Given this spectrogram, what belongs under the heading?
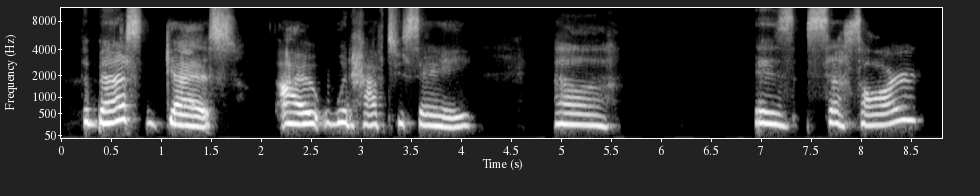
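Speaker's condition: Stuttering; took years to speak openly about it; coughs often, voice tearful at one point; stutter hard to notice when speaking, per listener; prolonged sounds

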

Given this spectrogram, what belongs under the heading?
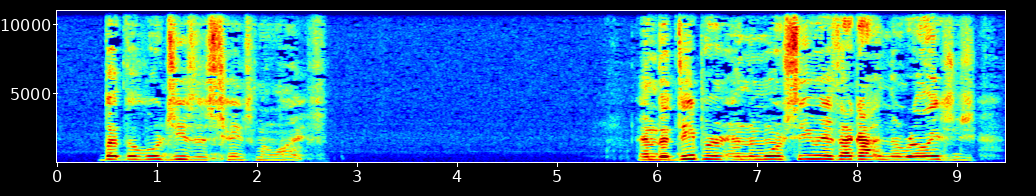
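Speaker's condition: Spastic cerebral palsy; present from birth, uses wheelchair

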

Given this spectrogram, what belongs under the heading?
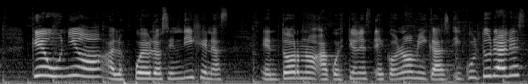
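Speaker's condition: No condition

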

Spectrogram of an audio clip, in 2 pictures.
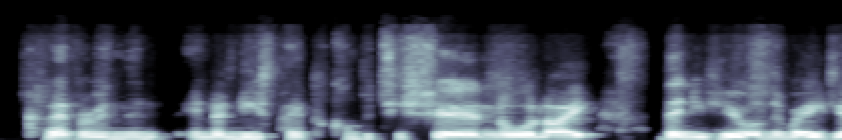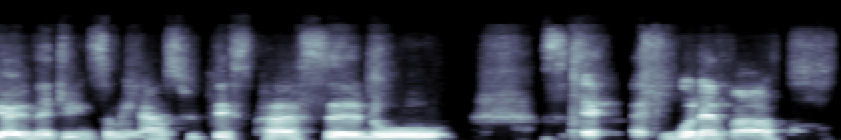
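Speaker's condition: No condition

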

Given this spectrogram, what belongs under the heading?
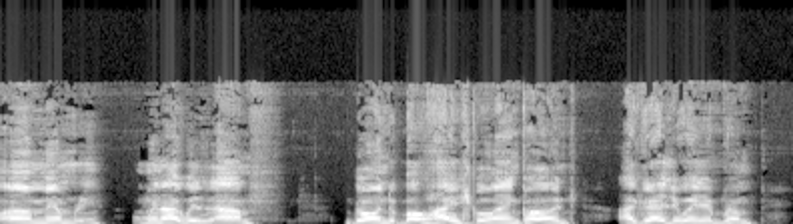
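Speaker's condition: Cerebral palsy; uses wheelchair, races with Angels of America

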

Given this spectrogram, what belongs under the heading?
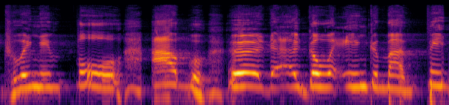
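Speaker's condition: Cerebral palsy; mother spoke for him in childhood

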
